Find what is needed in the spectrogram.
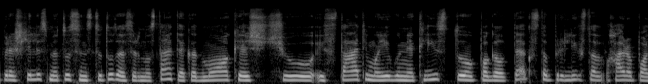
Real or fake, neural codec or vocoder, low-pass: fake; vocoder, 44.1 kHz, 128 mel bands every 512 samples, BigVGAN v2; 14.4 kHz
